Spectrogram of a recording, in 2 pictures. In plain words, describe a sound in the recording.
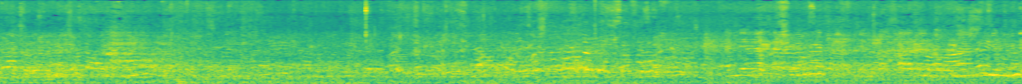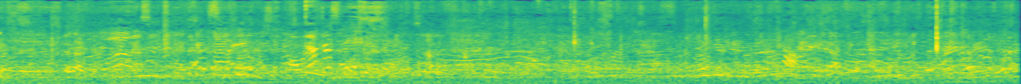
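A crowd of men and women talk over one another outdoors.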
